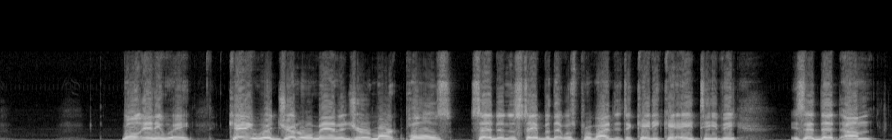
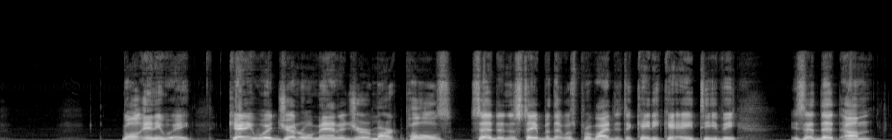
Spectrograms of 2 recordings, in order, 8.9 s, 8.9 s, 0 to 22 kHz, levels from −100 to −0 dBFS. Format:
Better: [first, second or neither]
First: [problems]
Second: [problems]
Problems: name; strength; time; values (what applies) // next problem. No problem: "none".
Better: second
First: distortion; heavy; 7 dB below the speech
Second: none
